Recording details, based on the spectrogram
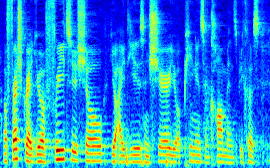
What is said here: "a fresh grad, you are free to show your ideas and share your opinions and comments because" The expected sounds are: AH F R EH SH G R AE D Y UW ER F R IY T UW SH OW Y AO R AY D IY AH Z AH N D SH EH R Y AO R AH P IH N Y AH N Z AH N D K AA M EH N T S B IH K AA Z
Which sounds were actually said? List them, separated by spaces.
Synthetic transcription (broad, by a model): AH F R EH SH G R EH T Y UW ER F R IY T UW SH OW Y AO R AY D IY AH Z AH N SH EH R Y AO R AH P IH N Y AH N S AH N K AA M EH N T S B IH K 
